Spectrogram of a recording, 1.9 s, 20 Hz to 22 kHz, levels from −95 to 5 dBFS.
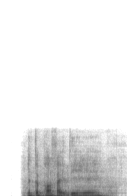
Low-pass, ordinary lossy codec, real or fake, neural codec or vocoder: none; none; fake; codec, 16 kHz, 4.8 kbps, FACodec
